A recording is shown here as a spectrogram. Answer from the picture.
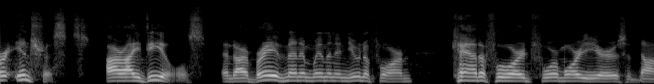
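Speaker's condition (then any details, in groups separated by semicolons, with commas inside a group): No condition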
